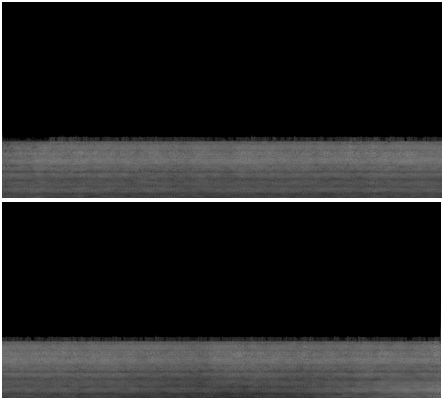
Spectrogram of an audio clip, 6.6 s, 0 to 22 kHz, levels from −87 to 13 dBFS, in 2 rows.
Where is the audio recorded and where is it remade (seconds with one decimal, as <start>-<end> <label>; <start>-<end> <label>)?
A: 0.0-6.6 remade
